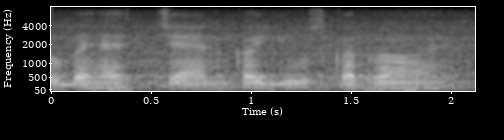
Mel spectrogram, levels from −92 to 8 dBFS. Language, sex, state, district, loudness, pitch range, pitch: Hindi, male, Uttar Pradesh, Shamli, -18 LUFS, 105-130 Hz, 125 Hz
